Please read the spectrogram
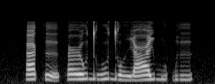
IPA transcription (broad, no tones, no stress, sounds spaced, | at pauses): a k ɘ | ʕ u dʱ u d o ɦ i ʕ i b u ɓ ɨ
